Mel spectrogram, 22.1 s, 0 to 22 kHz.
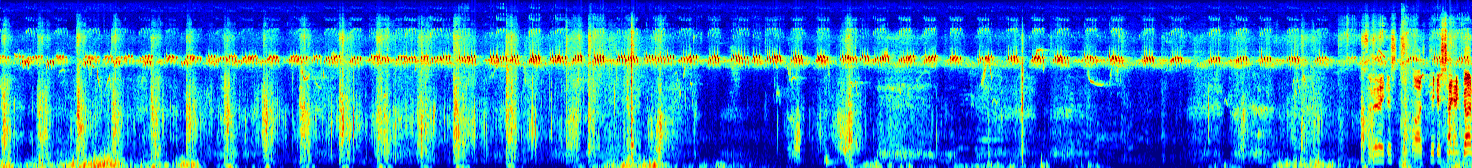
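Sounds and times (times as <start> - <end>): footsteps: 0.0 - 10.2, 12.4 - 13.5, 16.8 - 22.0
insects chirping: 0.0 - 22.0.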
